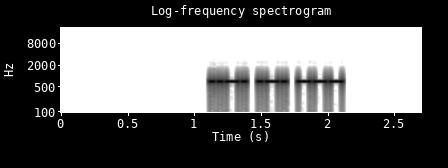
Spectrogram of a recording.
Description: Morse code, heard as a keyed tone, about 42 wpm, 700 Hz. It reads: FRO
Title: Top Three Letter Combinations in Words 40wpm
